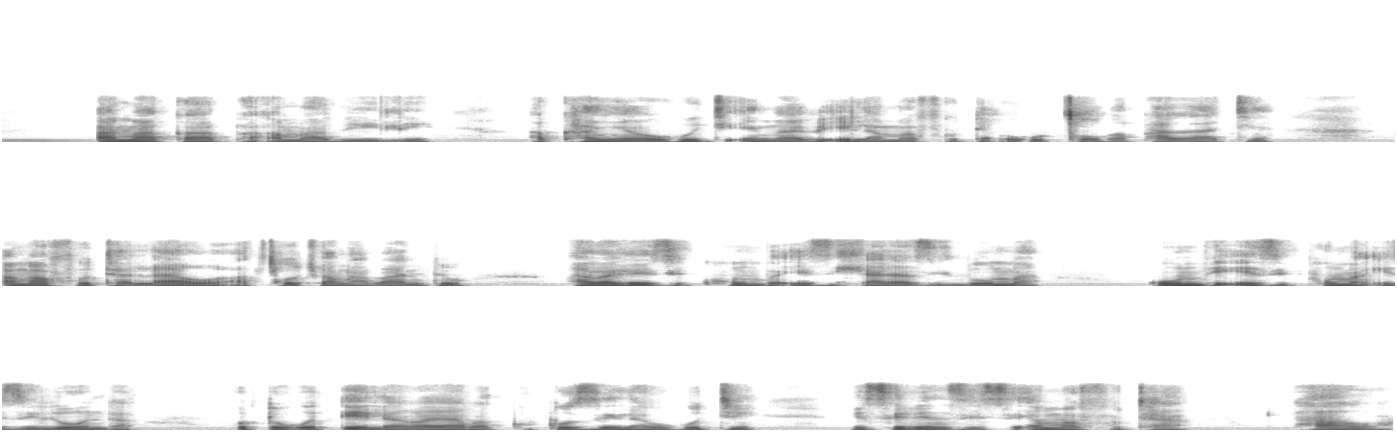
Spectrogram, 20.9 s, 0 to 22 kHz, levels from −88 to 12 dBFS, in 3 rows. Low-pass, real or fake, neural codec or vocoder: 7.2 kHz; fake; codec, 16 kHz, 4 kbps, X-Codec, HuBERT features, trained on balanced general audio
